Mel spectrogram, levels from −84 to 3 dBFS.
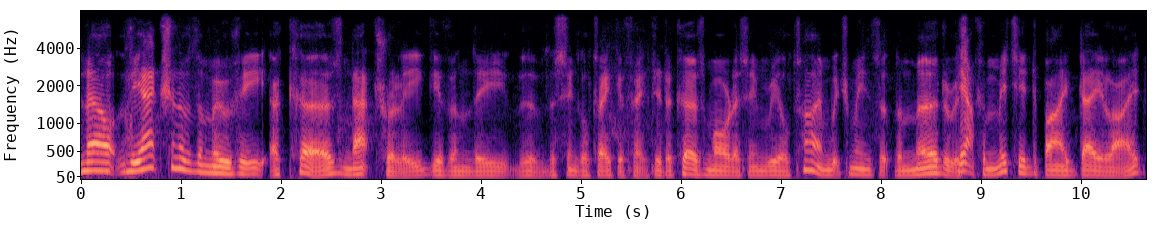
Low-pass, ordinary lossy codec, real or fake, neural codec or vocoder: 7.2 kHz; Opus, 16 kbps; real; none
